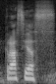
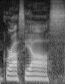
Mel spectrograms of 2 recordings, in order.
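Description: First: It is said with a Spanish accent and rolled r. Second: It is said with an Australian accent, unrolled r. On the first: The speaker calls it right. "instead of saying gracias" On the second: The speaker calls it wrong. "the Australian accent is too strong on the word gracias. There's no roll to it"

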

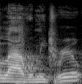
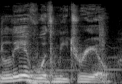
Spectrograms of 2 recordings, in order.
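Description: First: 'Live' rhymes with 'five', a long vowel. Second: 'Live' rhymes with 'give', a short vowel. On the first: The show is broadcast live. The speaker calls it right. "It's still live with Meech Real" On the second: Someone would reside in the host's home. The speaker calls it wrong. "or pronounce it live with Meech Real. No, don't do that"

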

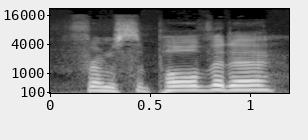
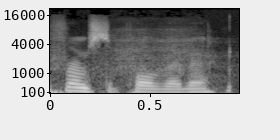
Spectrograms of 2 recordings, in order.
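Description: First: The voice rises at the end like a question. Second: The voice falls at the end like a statement. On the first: It sounds like a question. The speaker calls it wrong. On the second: It sounds like a plain statement. The speaker calls it right.

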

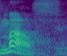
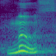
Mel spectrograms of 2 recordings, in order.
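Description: First: The vowel is an 'ow' glide. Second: The vowel is a long 'oo' sound. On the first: This is the pronunciation after the vowel shift. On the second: This is the Scottish and original pronunciation.

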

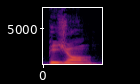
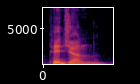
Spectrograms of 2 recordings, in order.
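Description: First: It is said in a French accent. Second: It is said in a plain English accent.

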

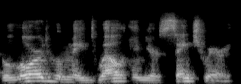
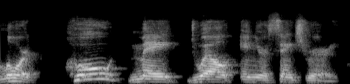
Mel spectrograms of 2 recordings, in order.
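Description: First: It is said at normal speed. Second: It is said slowly and deliberately.

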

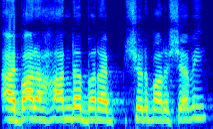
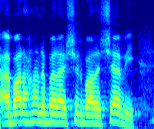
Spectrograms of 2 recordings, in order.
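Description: First: The phrase is said at a normal pace. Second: The phrase is said quickly.

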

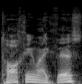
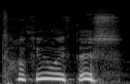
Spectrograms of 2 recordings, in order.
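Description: First: The voice sounds normal and healthy. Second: The voice sounds strained and weak.

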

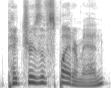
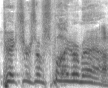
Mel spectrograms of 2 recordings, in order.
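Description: First: It is said at a normal, calm volume. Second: It is shouted very loudly and angrily.

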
